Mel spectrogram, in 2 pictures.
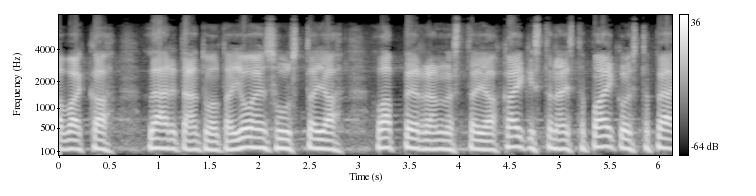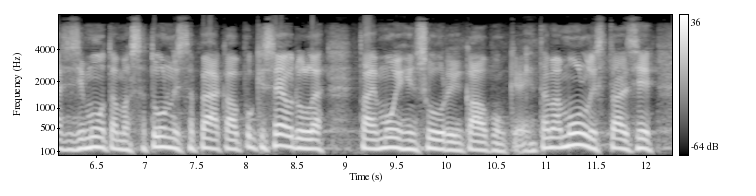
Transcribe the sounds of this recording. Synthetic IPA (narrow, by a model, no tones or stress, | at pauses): ʋɑikːɑlæhɾet̪æːnt̪uɑlt̪ɑjoensuːst̪ɑjɑ | lɑpːeːrrɑnːɑst̪ɑjɑkɑikist̪ɑnæist̪æpɑikoist̪ɑpæːsisimuːt̪ɑmɑsːɑt̪unːisːɑpæːkɑupuŋkiseudulːet̪ɑimmuihinsuːriːŋkɑupuŋkḛihint̪æmæmulːist̪ɑisi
